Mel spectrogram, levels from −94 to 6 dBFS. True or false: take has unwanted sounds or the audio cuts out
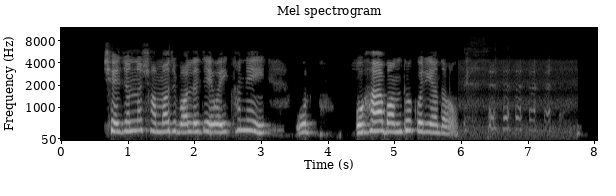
true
